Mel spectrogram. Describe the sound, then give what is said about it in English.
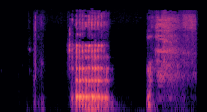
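A loud burp with a deep rumbling body from a person drinking a canned watermelon sour beer, followed by a shorter, breathier second burp after a brief pause, with no talking. “Started making me burp”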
